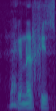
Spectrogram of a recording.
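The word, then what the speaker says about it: Ragnar Frisch: Micro and macro economics के पिता कौन है, रैगनर फ्रिश, ठीक है। रैगनर फिश भी कहते हैं, आर कभी कोई साइलेंट भी कर देते हैं बोलते बोलते।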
